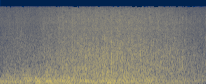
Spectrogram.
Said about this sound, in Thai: พอน้ำท่วมนี่ก็ท่วมทวีคูณ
